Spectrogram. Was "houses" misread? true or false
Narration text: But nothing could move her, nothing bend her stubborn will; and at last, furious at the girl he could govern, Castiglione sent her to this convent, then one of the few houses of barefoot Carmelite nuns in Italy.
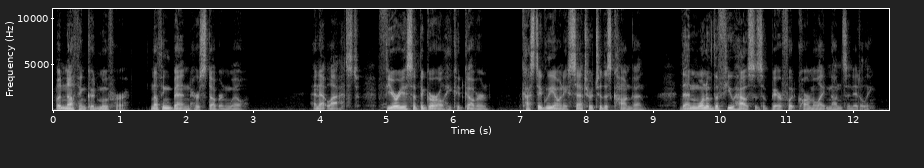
false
